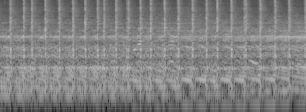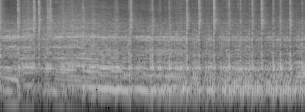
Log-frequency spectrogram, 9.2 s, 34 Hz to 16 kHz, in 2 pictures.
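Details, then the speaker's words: Yamaha IT490 two-stroke after new CDI and ignition timing work, decompressor loose and leaking: uneven, spluttering idle with irregular firing that stumbles and burbles; starts then dies, running rich and fouling the plug, kicking out oil, old fuel suspected. "It starts and goes and then doesn't. Fouling the plug. It's quite rich in the chamber."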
